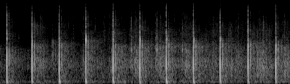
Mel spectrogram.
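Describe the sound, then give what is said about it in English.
An audience applauds, a dense patter of clapping with one set of sharp, evenly spaced claps standing out in a steady rhythm throughout. No one speaks. “That's worthy of a round of applause. Would you join me in doing that right now?”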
